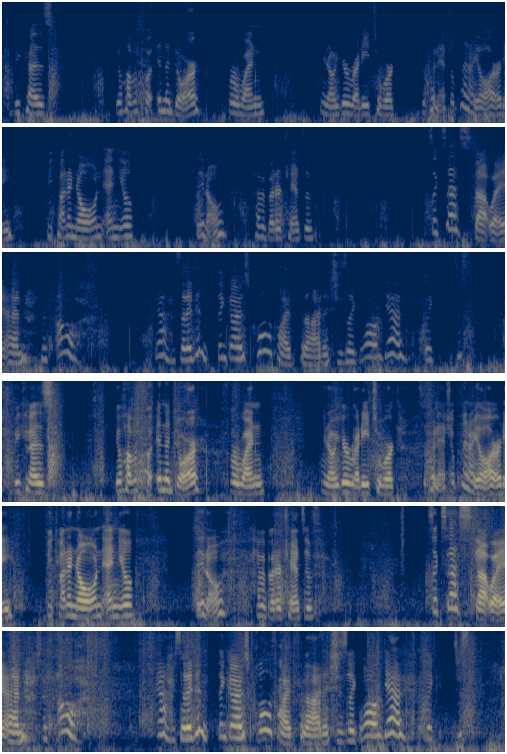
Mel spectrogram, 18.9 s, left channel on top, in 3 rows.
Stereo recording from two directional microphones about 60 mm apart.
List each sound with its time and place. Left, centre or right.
0.1 s speech: right
3.0 s speech: right
4.0 s speech: right
9.5 s speech: right
11.6 s speech: right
